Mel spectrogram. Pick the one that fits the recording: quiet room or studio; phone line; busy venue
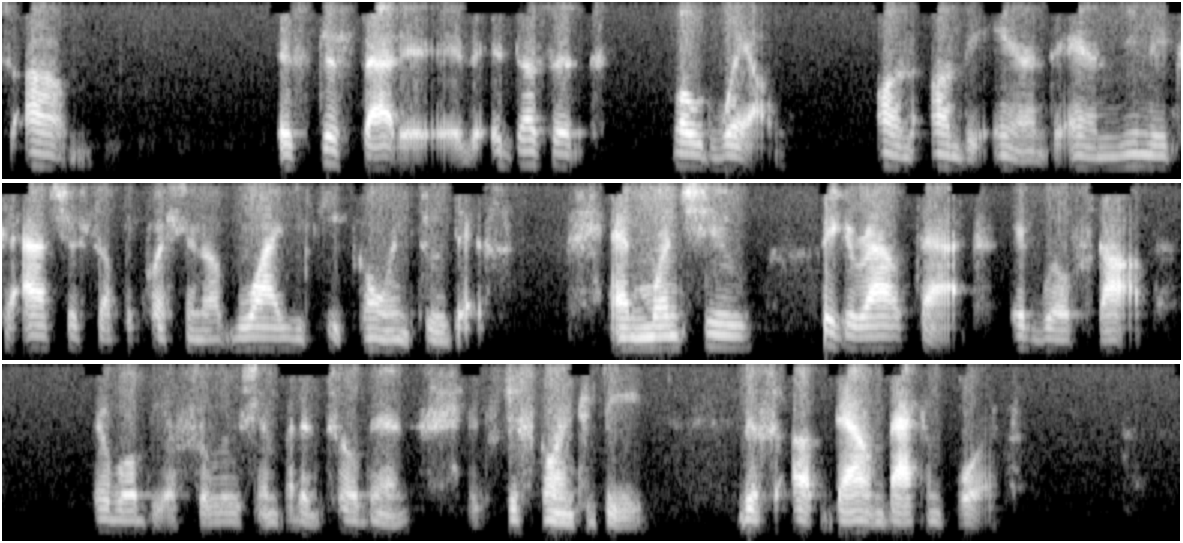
phone line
